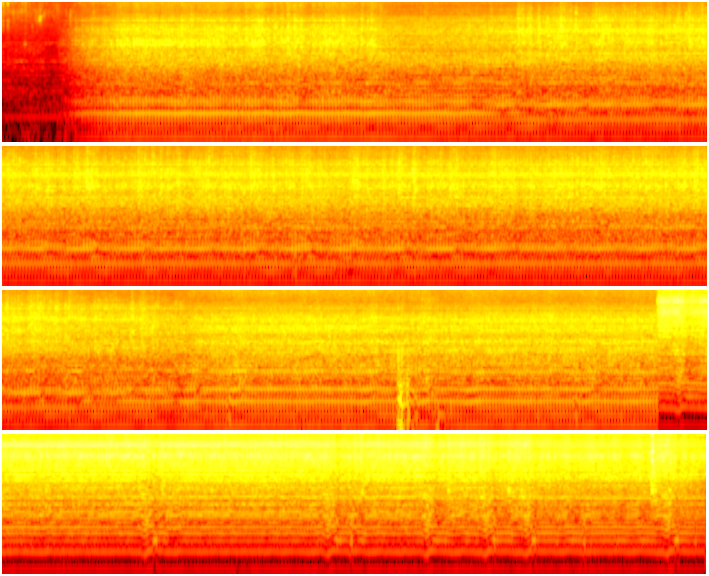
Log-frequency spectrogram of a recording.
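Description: Pressure washer running steadily under load as it pumps water into the capped compressor tank for a hydrostatic pressure test. Its sound changes about three-quarters of the way through, turning brighter and hissier.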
